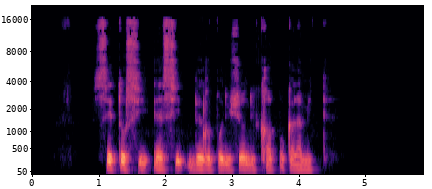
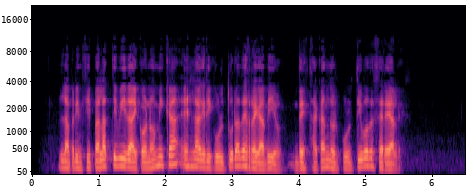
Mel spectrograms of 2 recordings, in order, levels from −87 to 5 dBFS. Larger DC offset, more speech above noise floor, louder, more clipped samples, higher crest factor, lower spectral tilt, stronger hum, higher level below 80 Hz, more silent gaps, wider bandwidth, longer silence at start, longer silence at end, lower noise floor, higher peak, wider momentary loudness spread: neither; second, 40 dB vs 44 dB; second, -27 LUFS vs -24 LUFS; neither; about the same, 20 dB vs 18 dB; second, -4.5 dB/octave vs -7 dB/octave; neither; second, -62 dBFS vs -54 dBFS; neither; first, 16.5 kHz vs 11 kHz; first, 0.95 s vs 0.4 s; first, 1.5 s vs 1 s; about the same, -67 dBFS vs -68 dBFS; second, -10 dBFS vs -6 dBFS; first, 10 LU vs 6 LU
